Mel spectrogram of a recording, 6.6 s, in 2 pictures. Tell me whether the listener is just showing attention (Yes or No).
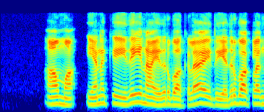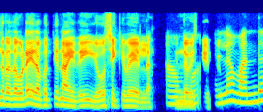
No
